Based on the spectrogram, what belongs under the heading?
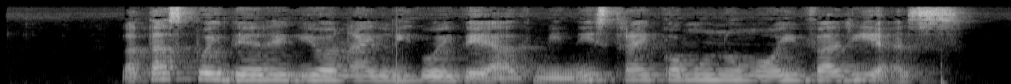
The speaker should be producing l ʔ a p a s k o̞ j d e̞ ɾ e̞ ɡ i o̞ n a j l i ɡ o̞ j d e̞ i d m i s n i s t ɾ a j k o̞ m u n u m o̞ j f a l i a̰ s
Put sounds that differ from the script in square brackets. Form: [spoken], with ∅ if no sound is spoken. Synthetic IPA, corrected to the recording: l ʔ a [t] a s k o̞ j d e̞ ɾ e̞ ɡ i o̞ n a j l i ɡ o̞ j d e̞ [a] d m i [∅] n i s t ɾ a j k o̞ m u n u m o̞ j [v] a [ɾ] i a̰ s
